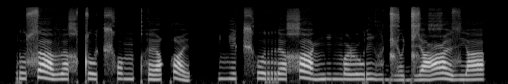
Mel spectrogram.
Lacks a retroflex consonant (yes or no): no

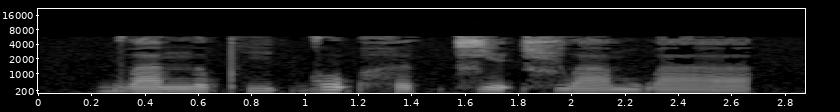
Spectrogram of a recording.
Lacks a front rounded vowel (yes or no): yes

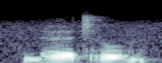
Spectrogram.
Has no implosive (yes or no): yes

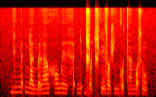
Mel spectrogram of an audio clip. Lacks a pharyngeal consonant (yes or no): yes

